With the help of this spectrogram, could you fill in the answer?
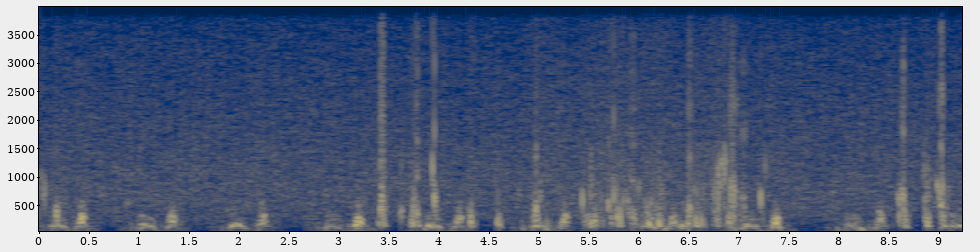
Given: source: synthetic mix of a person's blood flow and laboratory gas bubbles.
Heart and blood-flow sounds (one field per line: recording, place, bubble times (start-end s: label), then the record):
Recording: Doppler ultrasound of blood flow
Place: precordium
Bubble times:
0.00-0.08 s: bubbles
0.13-0.22 s: bubbles
3.38-3.51 s: bubbles
3.60-3.65 s: bubbles
3.69-3.82 s: bubbles
3.89-4.00 s: bubbles
4.27-4.37 s: bubbles
4.56-4.64 s: bubbles
4.89-5.12 s: bubbles
5.40-6.27 s: bubbles
6.38-6.67 s: bubbles
6.70-7.09 s: bubbles
7.18-7.29 s: bubbles
8.56-8.72 s: bubbles
8.82-9.11 s: bubbles
From the record:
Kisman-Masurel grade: 233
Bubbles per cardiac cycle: several, 3 to 8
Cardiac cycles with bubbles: 50 to 99%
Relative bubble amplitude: loud (0.450 to 0.775)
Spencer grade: 3 (all of the cardiac periods contain showers or single bubble signals, but not dominating or overriding the cardiac motion signals)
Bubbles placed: only in the low amplitude regions of the cardiac cycle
